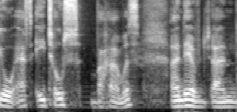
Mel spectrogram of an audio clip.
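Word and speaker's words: Aetos: Greek company and I I always try to pronounce that name atos I think let me a e t o s no yes atos Bahamas oh nice atos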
